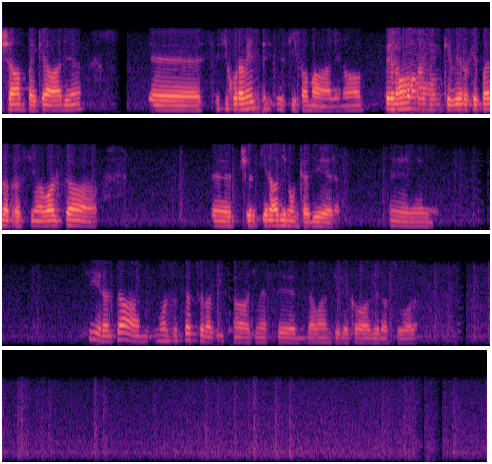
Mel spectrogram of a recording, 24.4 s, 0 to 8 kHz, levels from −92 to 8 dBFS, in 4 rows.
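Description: VoIP packet loss concealed by the speech codec first appears at 1.37 to 1.56 s, after "e cade", where about 180 ms of audio went missing. When the packets stopped arriving, the decoder kept extending its last pitch and spectral shape while lowering the level, so the speech turns into a buzzy tone or a coloured noise that fades. It recurs at 3.13 to 3.28 s, just before "s si fa male", and at 12.05 to 12.17 s. At 4.83 to 5.49 s, after "si fa male no", short gaps of up to 60 ms are scattered over about 640 ms and leave the voice weak or distorted.

Automatic gain rising runs from 13.27 to 17.45 s. The input dropped by about 12 dB, and the gain control answered by slowly raising its gain about 6 dB, so speech and room noise swell together over several seconds.

More concealment follows at 15.03 to 15.25 s, 17.83 to 18.02 s and 23.47 to 23.81 s. The last of these has gaps of up to 120 ms, and each is heard as a brief stretch of buzzy tone or coloured noise that fades.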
